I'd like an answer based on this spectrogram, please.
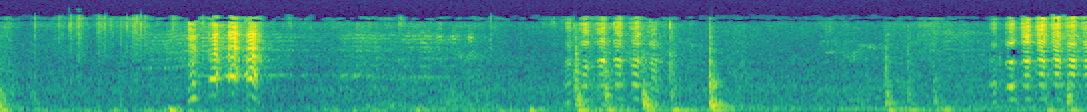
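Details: Playful goats jumping onto a small dinghy: short harmonic bleats come near the start, middle and end, between dull knocks and thumps of hooves on the boat and low rumbling.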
